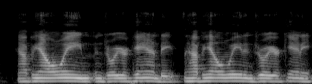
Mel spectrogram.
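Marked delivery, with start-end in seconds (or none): none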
